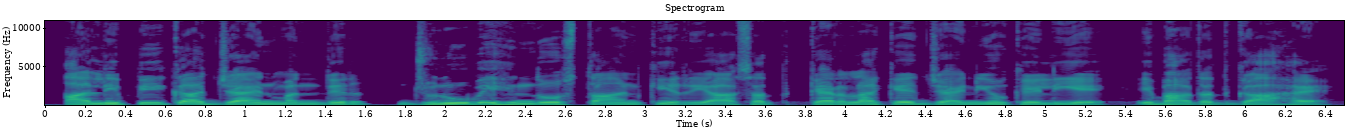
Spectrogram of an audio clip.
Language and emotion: Urdu, neutral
